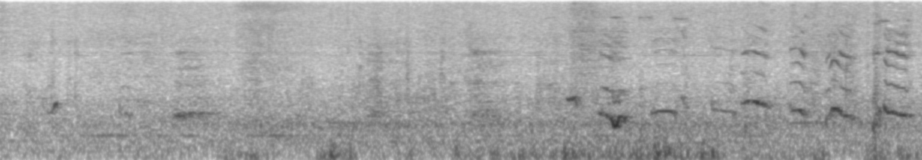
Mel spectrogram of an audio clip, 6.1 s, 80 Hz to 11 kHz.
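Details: Border Collie puppies, one month old, at play on 4 October 2016: thin whining squeaks, a few at first and then a denser cluster near the end, with scuffling and low thumps of movement beneath.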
